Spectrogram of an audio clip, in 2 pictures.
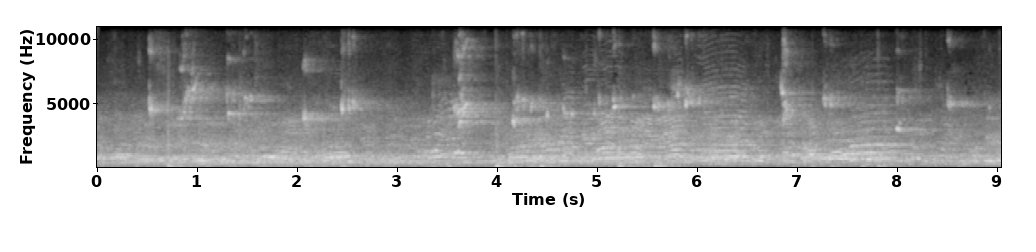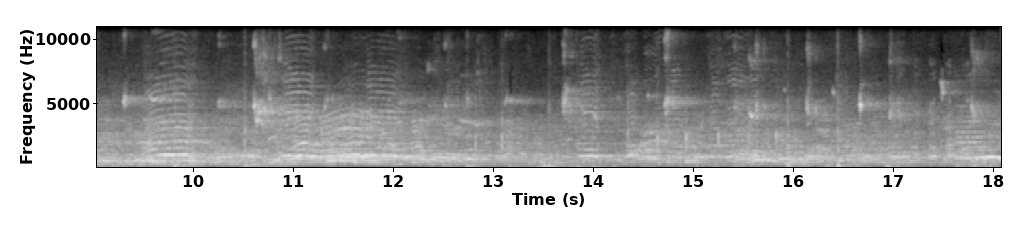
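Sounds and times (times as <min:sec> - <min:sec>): voices calling out in gym: 0:00.0 - 0:18.0.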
